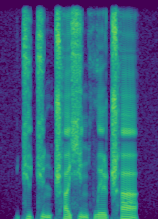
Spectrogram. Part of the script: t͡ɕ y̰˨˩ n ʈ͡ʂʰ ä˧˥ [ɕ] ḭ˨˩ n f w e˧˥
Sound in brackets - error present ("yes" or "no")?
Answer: no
